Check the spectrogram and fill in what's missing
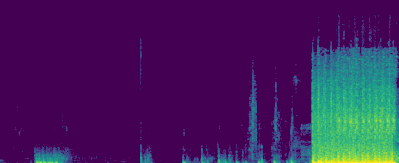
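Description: Video game gunfire comes as a burst of shots, then scattered single reports and bursts, and ends in a long, loud, sustained rattle of automatic fire.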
